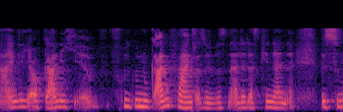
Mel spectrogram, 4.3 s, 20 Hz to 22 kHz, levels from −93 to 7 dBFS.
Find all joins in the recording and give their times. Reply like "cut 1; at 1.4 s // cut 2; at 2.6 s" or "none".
cut 1; at 2.4 s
